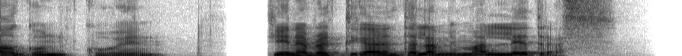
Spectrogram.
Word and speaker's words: Cohen: Es Cohen, ¿ya? Es con el acento en la O.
